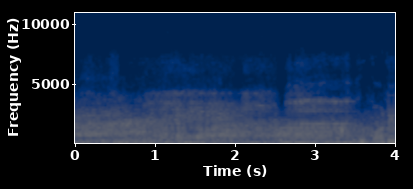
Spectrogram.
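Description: Steady vehicle noise: a continuous low engine rumble under a broad wash of traffic sound, with no distinct event.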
